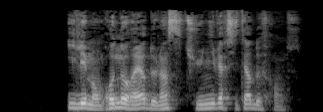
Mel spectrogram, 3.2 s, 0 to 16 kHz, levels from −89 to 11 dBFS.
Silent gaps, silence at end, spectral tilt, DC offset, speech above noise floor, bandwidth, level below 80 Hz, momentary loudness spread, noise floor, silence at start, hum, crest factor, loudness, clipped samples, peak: none; 0.3 s; -4 dB/octave; under 0.1%; 61 dB; 11.5 kHz; -64 dBFS; 14 LU; -83 dBFS; 0.7 s; none; 18 dB; -21 LUFS; under 0.1%; -4 dBFS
